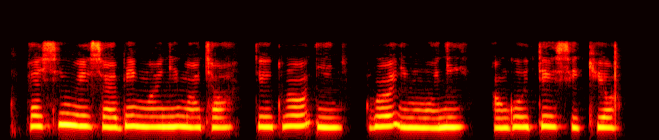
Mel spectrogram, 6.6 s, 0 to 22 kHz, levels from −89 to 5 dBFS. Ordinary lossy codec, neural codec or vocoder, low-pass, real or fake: none; codec, 16 kHz, 4 kbps, FunCodec, trained on Chinese and English, 50 frames a second; 7.2 kHz; fake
